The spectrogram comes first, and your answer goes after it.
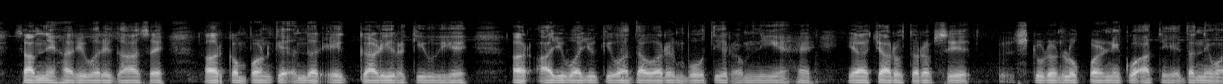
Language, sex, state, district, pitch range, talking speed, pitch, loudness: Angika, male, Bihar, Madhepura, 90-95 Hz, 155 wpm, 90 Hz, -21 LUFS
